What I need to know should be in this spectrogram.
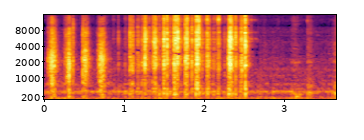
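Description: A pepper grinder grinds in quick bursts.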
